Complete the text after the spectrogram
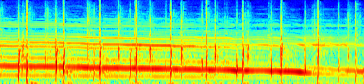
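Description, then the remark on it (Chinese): Applause of sharp, irregular claps for a sung Buddhist verse runs through the whole moment, mixed with a long sustained sung note that slides slowly downward in pitch before trailing off. “掌声鼓励鼓励。”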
